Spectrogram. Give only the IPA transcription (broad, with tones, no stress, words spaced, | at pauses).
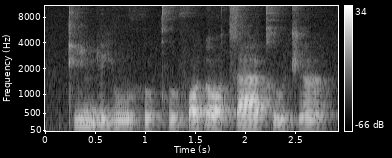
kʼi˦ɲɪ˨juː˦ hu˨kʰu˨fɔ˦ɗɔ˦˨ t͡saː˦kʰu˦˨t͡ʃã˨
